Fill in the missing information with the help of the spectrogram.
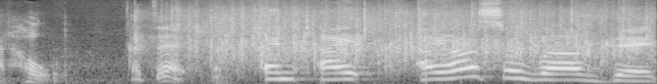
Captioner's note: audience applauds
